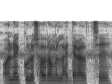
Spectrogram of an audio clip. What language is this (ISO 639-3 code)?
ben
